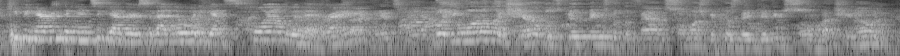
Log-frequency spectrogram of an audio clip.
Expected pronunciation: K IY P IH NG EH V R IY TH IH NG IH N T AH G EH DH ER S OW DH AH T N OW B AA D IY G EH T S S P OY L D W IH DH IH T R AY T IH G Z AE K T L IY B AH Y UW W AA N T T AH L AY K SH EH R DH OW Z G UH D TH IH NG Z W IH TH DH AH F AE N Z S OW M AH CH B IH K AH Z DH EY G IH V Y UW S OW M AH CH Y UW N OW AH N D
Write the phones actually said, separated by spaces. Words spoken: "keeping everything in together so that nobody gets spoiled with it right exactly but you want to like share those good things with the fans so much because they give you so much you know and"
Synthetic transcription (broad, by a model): K IY P IH NG EH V R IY TH IH NG IH N T AH G EH DH ER S OW DH AH T N OW B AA D IY G EH T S S P OY L D W IH DH IH T R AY IH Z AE K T L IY B AH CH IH W AA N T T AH L AY K SH EH R DH OW Z G UH D TH IH NG Z W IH DH AH F AE N Z S OW M AH CH B IH K AH Z DH EY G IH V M S OW M AH CH Y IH N OW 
